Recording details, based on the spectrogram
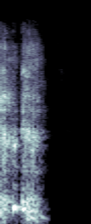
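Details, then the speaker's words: Single short, harsh adult cough lasting about half a second, from a person with a cold who says they have some respiratory issues. "as you can probably hear in my cough I have a little bit of some um you know little bit of respiratory issues going on right now"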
